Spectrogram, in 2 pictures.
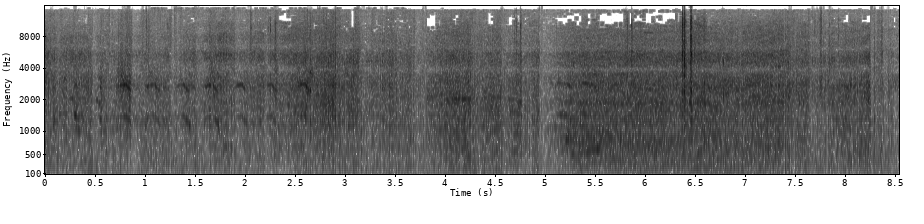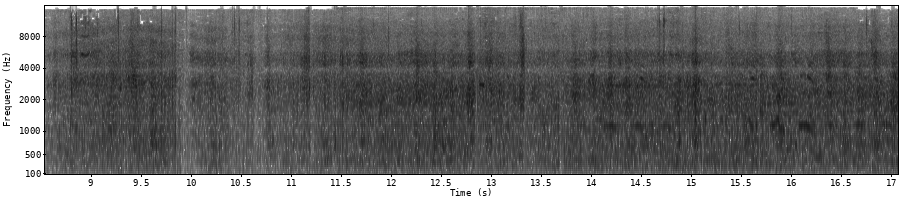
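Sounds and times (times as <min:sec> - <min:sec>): steam locomotive rushing: 0:00.0 - 0:17.0
wind on microphone: 0:00.0 - 0:17.0.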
